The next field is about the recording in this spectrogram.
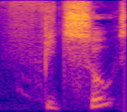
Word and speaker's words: Fico: La Slovaquie est dirigée depuis cet automne par le leader populiste Robert Fico, plutôt Robert Fico, si on veut le prononcer euh, à la Slovaque, adepte de méthodes autoritaires pour diriger le pays.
